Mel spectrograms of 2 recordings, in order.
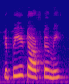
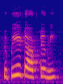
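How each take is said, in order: Both takes have the same delivery.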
